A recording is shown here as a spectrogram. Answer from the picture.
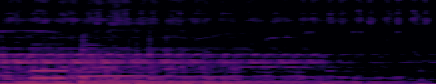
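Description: Live funk band's closing chord ringing out, with a low bass note held underneath as the sound slowly fades.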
